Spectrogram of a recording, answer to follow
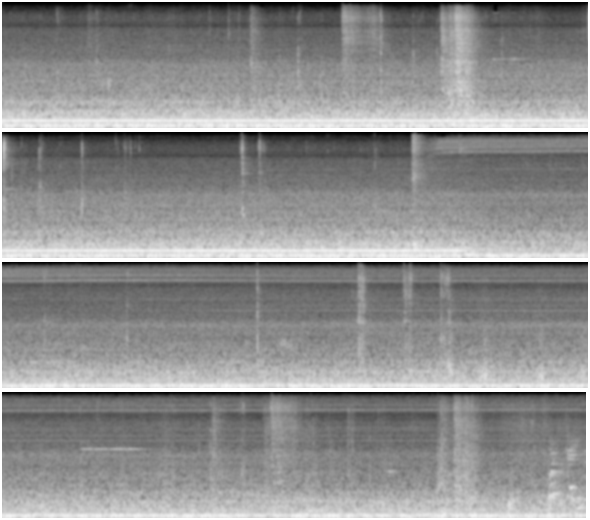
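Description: Steady low machine hum of room equipment, with a steady mid-pitched drone that cuts off suddenly about halfway through, a faint high whine from then on, and a few sharp crunches of potato chips being eaten.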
